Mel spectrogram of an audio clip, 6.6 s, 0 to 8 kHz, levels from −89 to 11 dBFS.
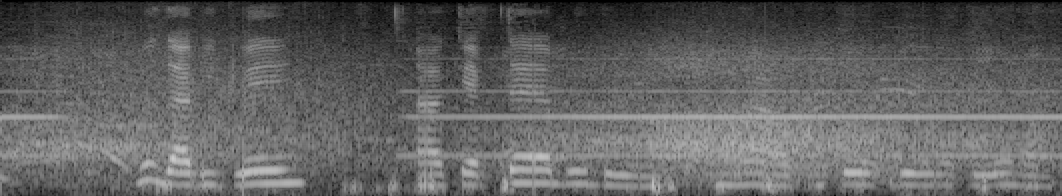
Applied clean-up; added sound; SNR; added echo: none; Wind instrument, woodwind instrument + Cheering; 1 dB; none.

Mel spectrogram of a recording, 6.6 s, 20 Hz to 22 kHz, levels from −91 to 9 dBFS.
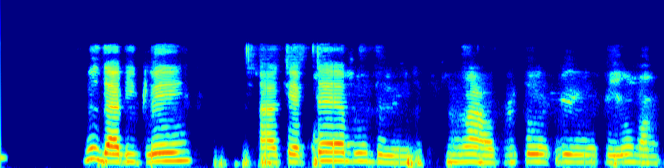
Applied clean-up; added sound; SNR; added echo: neural mask model Resemble Enhance denoiser.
